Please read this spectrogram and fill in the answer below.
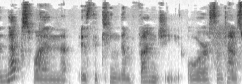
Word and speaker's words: fungi: membrane-bound nucleus the next one is the kingdom fungi or sometimes pronounced fungi actually I have a joke that relates to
